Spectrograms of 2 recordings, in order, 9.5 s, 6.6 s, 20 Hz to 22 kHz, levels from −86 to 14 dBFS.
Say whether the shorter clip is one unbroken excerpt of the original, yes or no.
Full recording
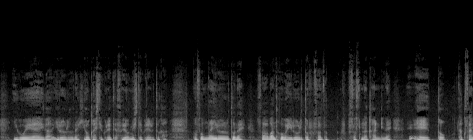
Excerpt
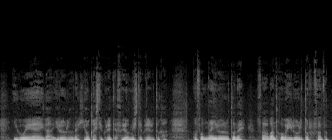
yes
